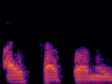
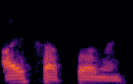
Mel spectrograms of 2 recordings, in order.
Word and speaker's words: Aikhaituamen: It's not Aikhaituamen, it's Aikhaituamen. I get people not pronouncing the surname properly well, but it's okay.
